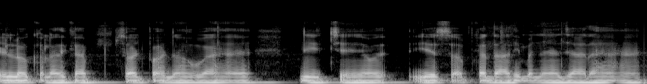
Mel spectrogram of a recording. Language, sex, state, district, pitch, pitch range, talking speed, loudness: Hindi, male, Chhattisgarh, Raipur, 85 Hz, 85-90 Hz, 155 wpm, -16 LUFS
